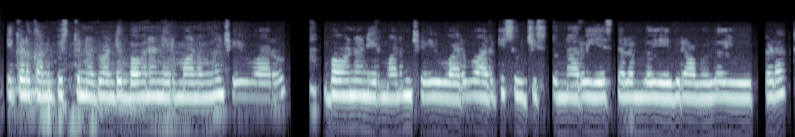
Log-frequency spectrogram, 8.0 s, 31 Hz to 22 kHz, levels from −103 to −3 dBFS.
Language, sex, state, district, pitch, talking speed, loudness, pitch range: Telugu, female, Telangana, Nalgonda, 220 Hz, 130 wpm, -19 LUFS, 215-235 Hz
